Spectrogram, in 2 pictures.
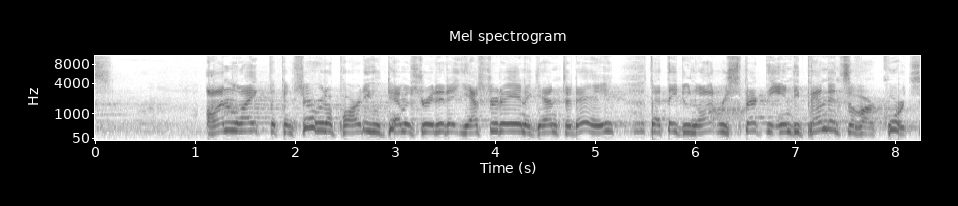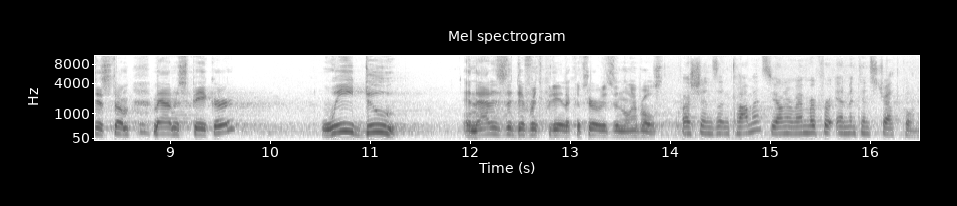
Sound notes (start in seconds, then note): none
